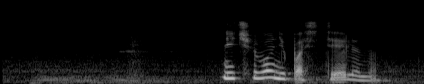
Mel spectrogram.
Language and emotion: Russian, sad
